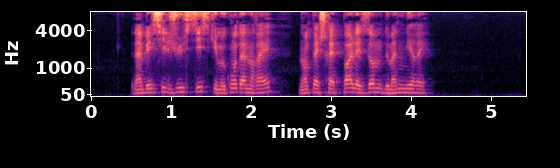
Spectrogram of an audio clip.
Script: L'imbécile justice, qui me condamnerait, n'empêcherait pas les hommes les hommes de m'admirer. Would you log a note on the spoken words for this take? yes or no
yes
